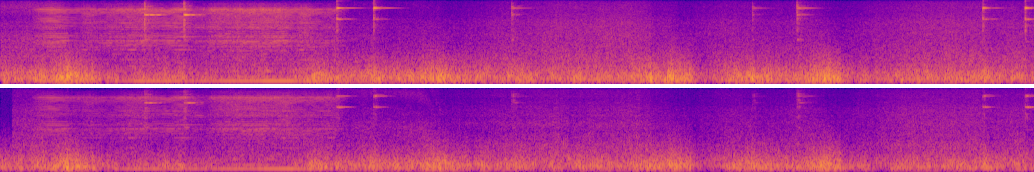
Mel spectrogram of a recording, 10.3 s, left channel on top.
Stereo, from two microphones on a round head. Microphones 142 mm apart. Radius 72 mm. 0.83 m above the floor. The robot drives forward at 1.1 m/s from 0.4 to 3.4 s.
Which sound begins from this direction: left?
Tapping, at 1.4 s.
